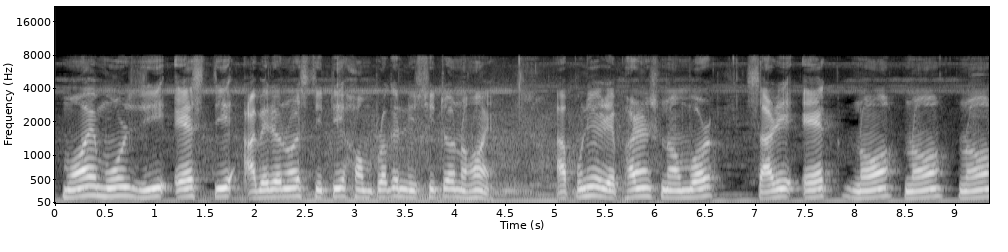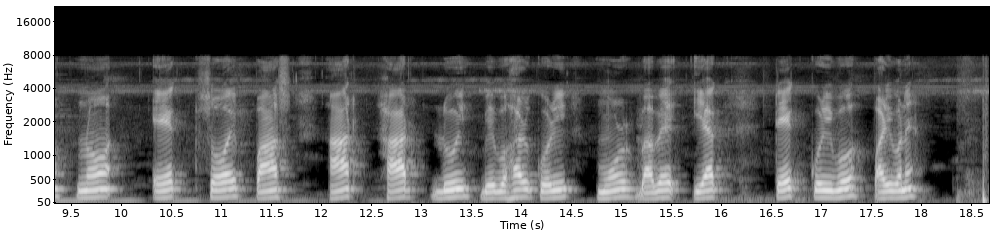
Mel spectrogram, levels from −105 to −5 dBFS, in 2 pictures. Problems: constant background noise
